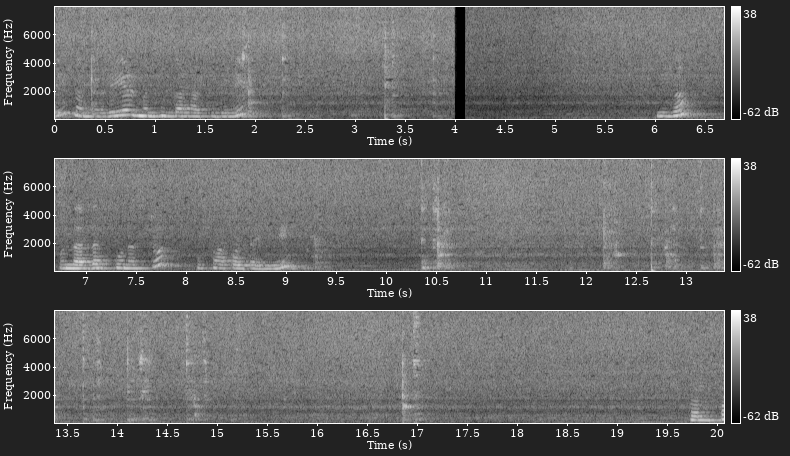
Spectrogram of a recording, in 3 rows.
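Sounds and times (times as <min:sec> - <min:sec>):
carrots sizzling in a pot: 0:00.0 - 0:20.0
metal ladle scraping a pot: 0:12.2 - 0:15.3.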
